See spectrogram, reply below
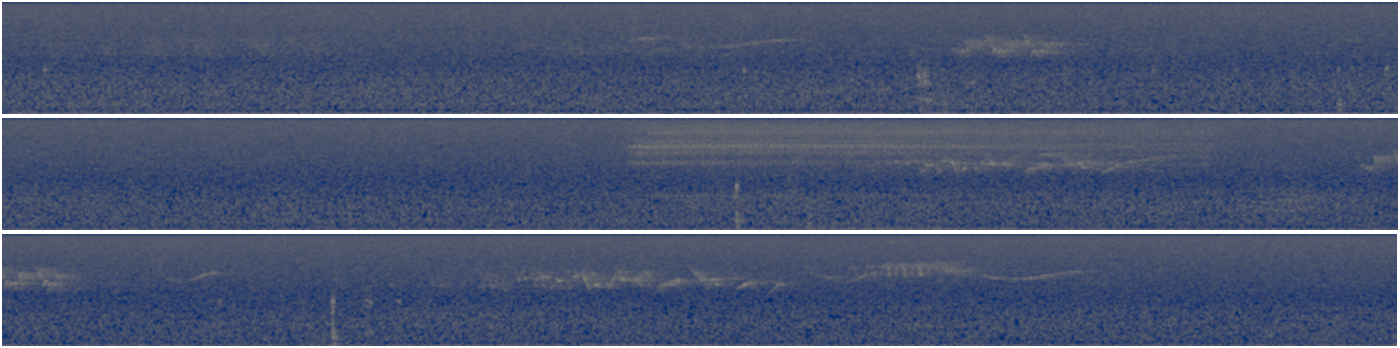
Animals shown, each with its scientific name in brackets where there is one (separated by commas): Purple Finch (Haemorhous purpureus), Eastern Wood-Pewee (Contopus virens), Red Squirrel (Tamiasciurus hudsonicus), Ovenbird (Seiurus aurocapilla), Scarlet Tanager (Piranga olivacea), Mourning Warbler (Geothlypis philadelphia), Black-throated Blue Warbler (Setophaga caerulescens)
